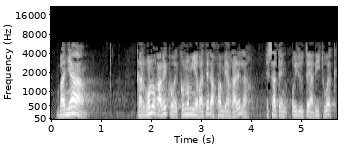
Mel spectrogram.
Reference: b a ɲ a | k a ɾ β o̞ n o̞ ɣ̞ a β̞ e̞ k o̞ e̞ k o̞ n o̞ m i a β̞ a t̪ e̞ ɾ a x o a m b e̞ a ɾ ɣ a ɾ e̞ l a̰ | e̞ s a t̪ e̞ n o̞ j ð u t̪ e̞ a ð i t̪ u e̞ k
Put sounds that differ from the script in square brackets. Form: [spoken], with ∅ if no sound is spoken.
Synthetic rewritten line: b a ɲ a | k a ɾ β o̞ n o̞ ɣ̞ a β̞ e̞ k o̞ e̞ k o̞ n o̞ m i a β̞ a t̪ e̞ ɾ a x o a m b e̞ a ɾ ɣ a ɾ e̞ l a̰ | e̞ s a t̪ e̞ n o̞ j ð u t̪ e̞ a ð i t̪ u e̞ k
